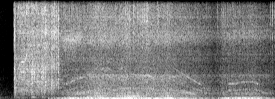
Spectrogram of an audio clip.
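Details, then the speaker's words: Subaru boxer engine, first start after WRX turbo conversion: starter spins it steadily for several seconds without catching; crank no start. "It doesn't want to. Is the engine no? >> No, I know what it is."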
